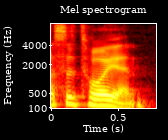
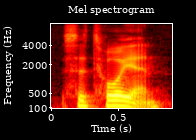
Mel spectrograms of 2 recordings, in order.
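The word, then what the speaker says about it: citoyen: It's not Satoyen. It's Satoyen. It doesn't do me any good. Stress on the last syllable.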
